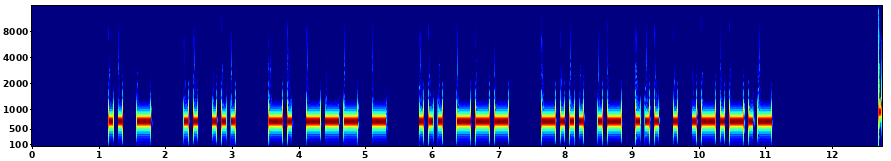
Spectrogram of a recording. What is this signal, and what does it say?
Morse code, heard as a keyed tone, about 17 wpm, 700 Hz. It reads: IT IS NOT SO BASE.
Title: Sentences from Top 1000 Words - Review Part 1 - 17wpm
